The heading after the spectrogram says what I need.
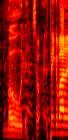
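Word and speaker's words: Maude: Quarterback I think is pronounced mode. Mode. So, think about it. It's spelled M A U D E, but it's pronounced like M O D E.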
